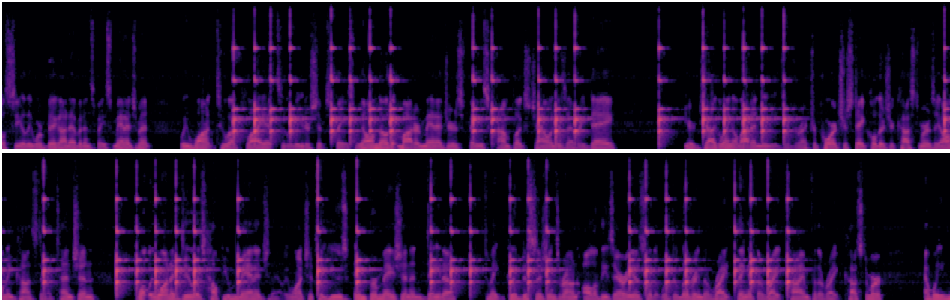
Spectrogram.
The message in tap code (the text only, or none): THE AVANT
